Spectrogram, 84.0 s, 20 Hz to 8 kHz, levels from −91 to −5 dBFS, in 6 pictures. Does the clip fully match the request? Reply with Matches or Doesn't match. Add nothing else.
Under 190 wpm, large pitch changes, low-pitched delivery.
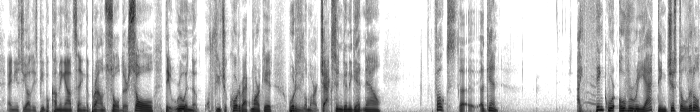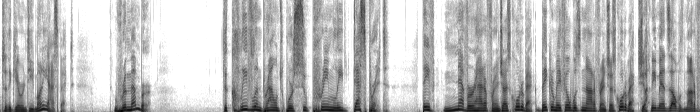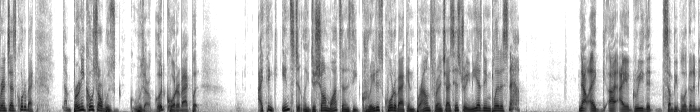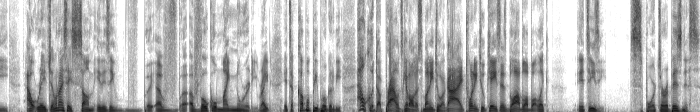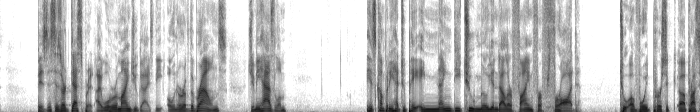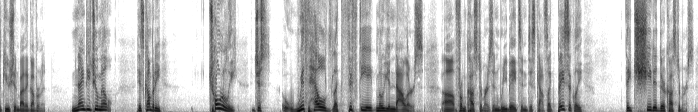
Matches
